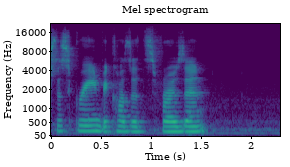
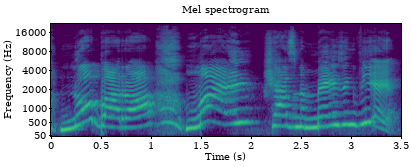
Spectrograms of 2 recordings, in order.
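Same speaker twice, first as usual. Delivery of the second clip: excited astonishment; 9 semitones higher than usual. Real, not acted. Streamer discovering the voice actor's other characters, thrilled and astonished. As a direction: gasp and exclaim each name, pitch soaring.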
